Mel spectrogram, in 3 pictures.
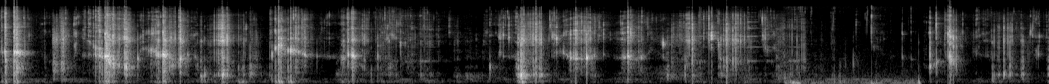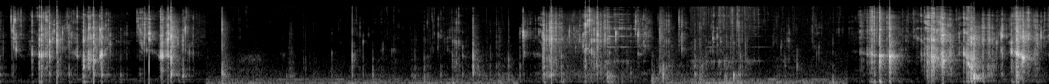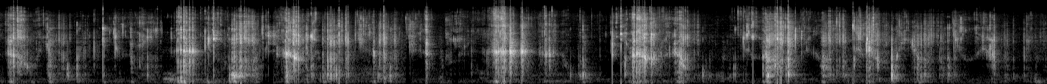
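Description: Close-up crunching and chewing of angel-hair candy, brittle threads of spun sugar syrup boiled until lightly caramelized. It comes as bursts of crisp crackling bites, with a quieter pause in the middle.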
